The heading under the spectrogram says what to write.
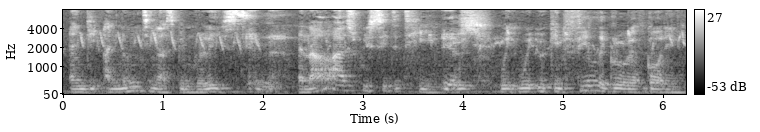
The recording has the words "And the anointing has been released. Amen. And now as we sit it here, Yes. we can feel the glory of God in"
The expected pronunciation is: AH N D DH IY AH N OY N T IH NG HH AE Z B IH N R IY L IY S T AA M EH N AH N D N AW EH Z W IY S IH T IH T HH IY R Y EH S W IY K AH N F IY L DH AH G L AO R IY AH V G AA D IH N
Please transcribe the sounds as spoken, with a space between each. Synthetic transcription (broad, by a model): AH N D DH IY AH N OY N T IH NG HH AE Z B IH N R IY L IY S T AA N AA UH AH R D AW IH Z W IY S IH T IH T HH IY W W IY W W IY K AH N F IY L DH AH G L AO R IY AH V G AA D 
